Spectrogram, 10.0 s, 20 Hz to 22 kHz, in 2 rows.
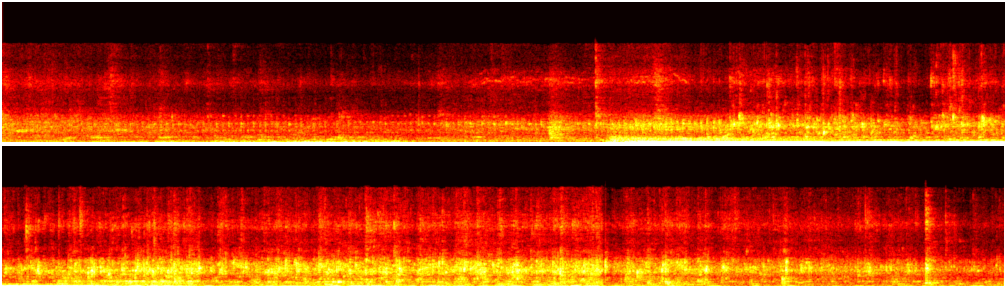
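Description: Sharp ES-W500 single-tub washing machine running its wash cycle with water in the tub: the motor hum drops, then comes back strongly about three seconds in and runs for about five seconds before easing off, with water swishing. The pulsator gearbox is turning slowly, a sign the drive is not getting enough speed through the belt.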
